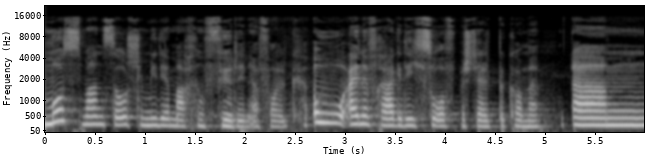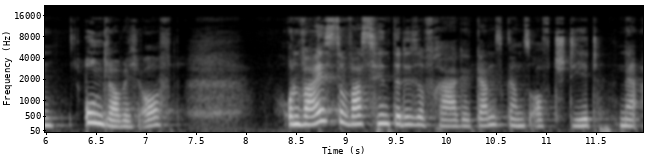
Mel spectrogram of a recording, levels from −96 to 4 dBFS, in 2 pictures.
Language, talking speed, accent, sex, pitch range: German, 160 wpm, German, female, 205-255 Hz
